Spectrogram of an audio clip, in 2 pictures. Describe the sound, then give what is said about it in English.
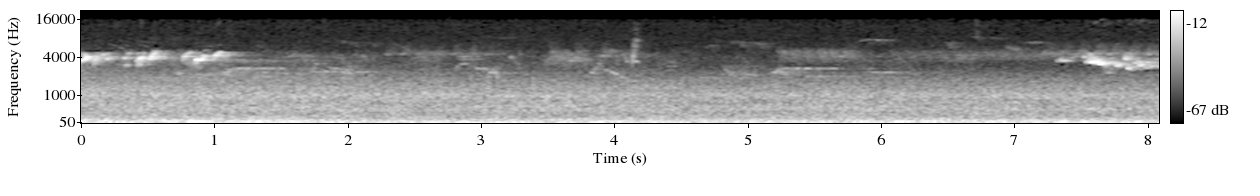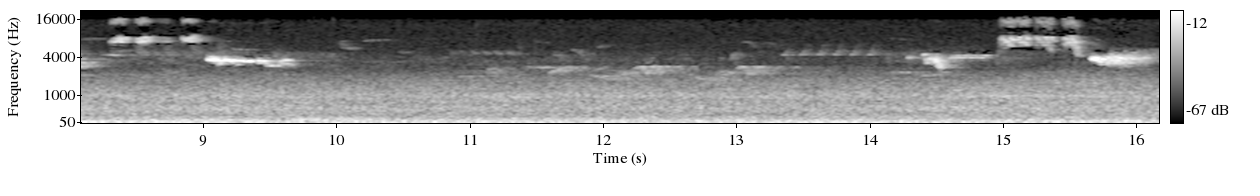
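Starlings calling in scattered bursts of high chirps, clicks and whistles, coming and going over a steady outdoor hiss, with no one speaking. “I can hear starlings somewhere.”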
